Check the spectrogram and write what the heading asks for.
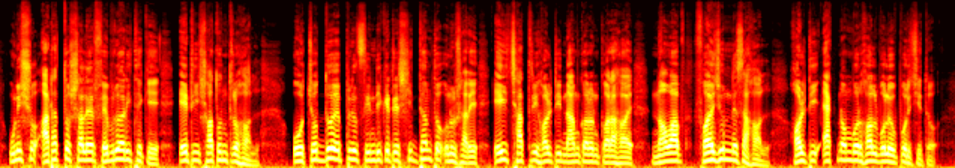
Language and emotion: Bengali, neutral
